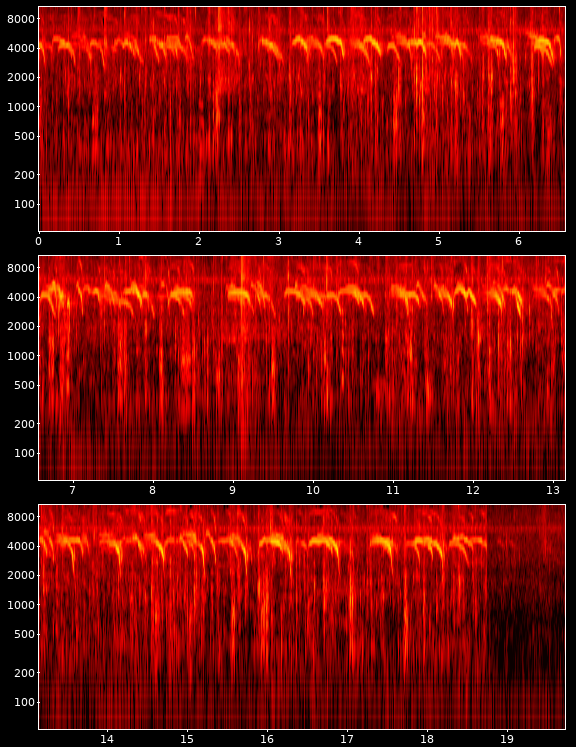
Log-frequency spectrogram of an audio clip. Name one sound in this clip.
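Chicks peep rapidly and without pause.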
